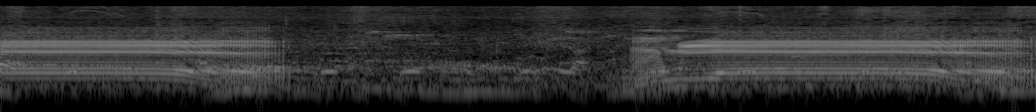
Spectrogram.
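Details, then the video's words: Mother cow mooing for her calf: two drawn-out, harmonic-rich moos of about a second each, the first falling slightly at its end, separated by a quieter stretch with faint background noise. "Cow Mooing"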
